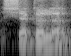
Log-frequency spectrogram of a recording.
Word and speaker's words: shakala: Like for example, sakala or shakala, both are different. Sa and sha.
